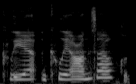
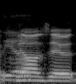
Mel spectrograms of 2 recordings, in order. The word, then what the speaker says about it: Cleonzo: And then she's going to message in uh Cle how do you pronounce it? Cleanszo. Cle my friends call me Cleo for sure. No, Cleonzo the ungrounded is She's gonna message in Cleo's head and say, "Nightmare, nightmare, nightmare."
